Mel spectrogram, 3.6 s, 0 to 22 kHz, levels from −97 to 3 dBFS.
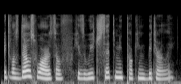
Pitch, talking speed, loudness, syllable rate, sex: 205 Hz, 180 wpm, -20 LUFS, 4.6 syllables/s, female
